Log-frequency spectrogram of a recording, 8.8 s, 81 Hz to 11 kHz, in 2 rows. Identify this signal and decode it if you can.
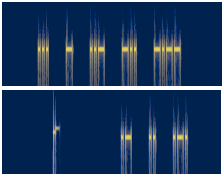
Morse code, heard as a keyed tone, about 30 wpm, spaced as for 17 wpm, 700 Hz. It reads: STUDY AIR
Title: 3x Character Spacing - Top 300 Words - 30wpm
